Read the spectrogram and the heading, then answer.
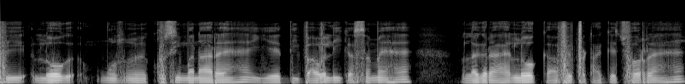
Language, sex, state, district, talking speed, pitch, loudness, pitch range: Hindi, male, Bihar, Katihar, 185 wpm, 100 Hz, -20 LUFS, 95-105 Hz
